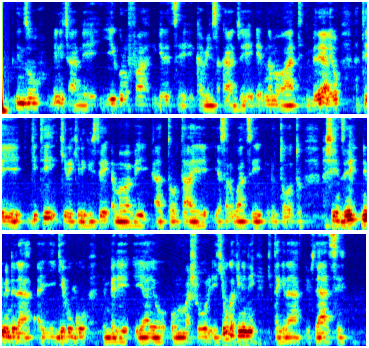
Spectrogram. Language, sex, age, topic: Rundi, male, 25-35, education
